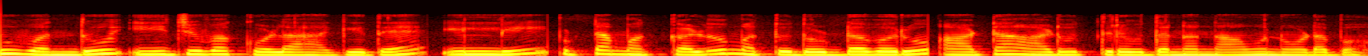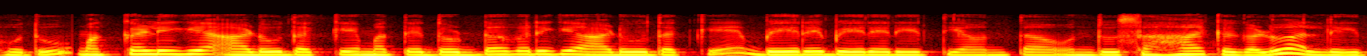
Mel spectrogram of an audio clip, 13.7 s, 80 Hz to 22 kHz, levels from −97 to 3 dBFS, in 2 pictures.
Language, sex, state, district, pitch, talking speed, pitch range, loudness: Kannada, female, Karnataka, Shimoga, 200 Hz, 125 wpm, 190-225 Hz, -21 LUFS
